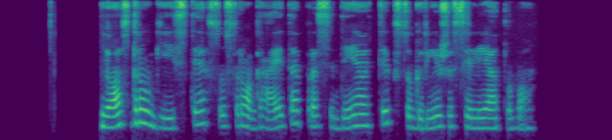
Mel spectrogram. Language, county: Lithuanian, Vilnius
